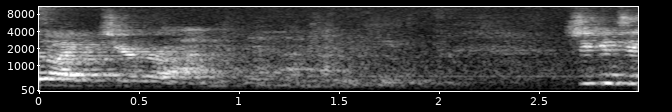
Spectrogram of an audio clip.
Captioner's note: audience laughs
